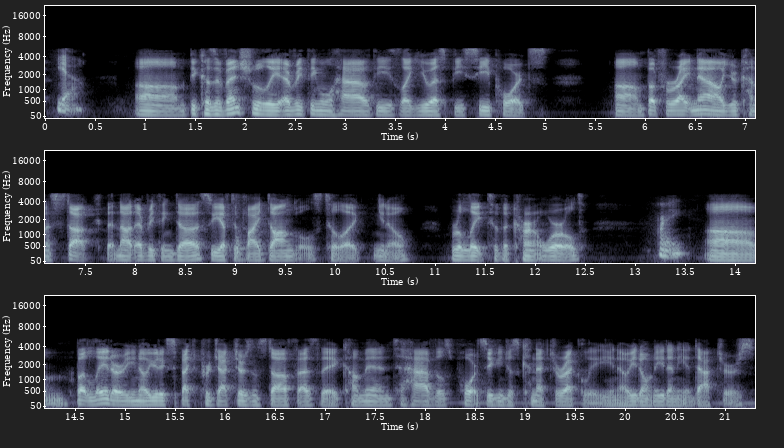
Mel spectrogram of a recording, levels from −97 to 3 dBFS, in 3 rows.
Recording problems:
high frequencies cut off; noticeable; nothing above 5.5 kHz

